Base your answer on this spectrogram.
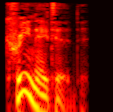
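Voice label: "crenated", British English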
